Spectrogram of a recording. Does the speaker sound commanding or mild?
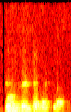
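mild. It is said in a softer, milder tone. It is not an order. "I change my tone and say"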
